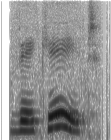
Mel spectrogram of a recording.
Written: vacate

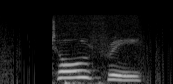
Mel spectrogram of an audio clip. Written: toll free

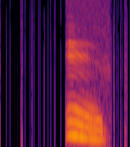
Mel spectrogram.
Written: heir

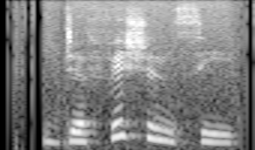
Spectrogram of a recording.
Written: deficiency

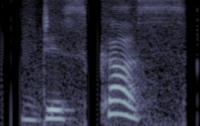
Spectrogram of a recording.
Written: discuss

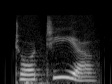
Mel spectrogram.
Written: tortilla

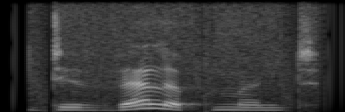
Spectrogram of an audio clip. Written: development

